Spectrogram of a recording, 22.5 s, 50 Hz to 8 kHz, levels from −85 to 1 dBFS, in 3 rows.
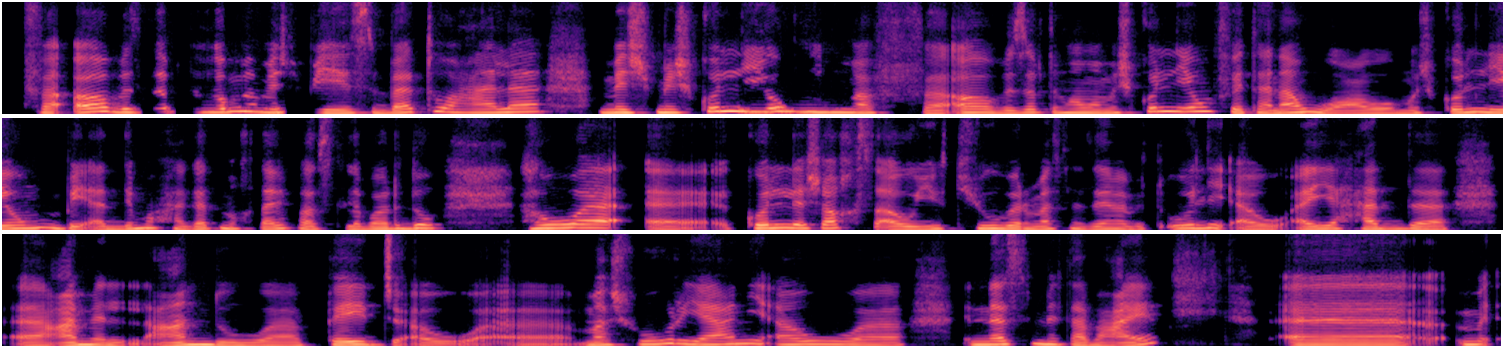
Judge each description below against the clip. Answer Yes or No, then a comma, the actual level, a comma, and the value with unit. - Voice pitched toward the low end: No, high, 195 Hz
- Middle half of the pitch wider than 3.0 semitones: Yes, average, 3.7 semitones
